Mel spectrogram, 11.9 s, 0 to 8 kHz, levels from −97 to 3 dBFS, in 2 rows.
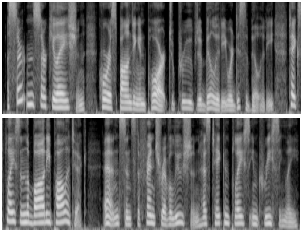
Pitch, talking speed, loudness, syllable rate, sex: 175 Hz, 130 wpm, -19 LUFS, 5.1 syllables/s, female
